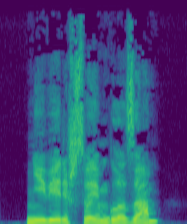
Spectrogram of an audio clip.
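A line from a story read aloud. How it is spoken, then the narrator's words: Mother's angry smirk. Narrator (Russian): зло усмехается мама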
